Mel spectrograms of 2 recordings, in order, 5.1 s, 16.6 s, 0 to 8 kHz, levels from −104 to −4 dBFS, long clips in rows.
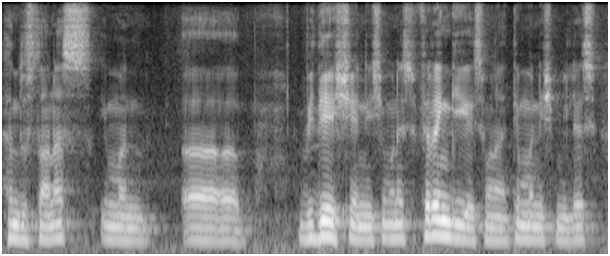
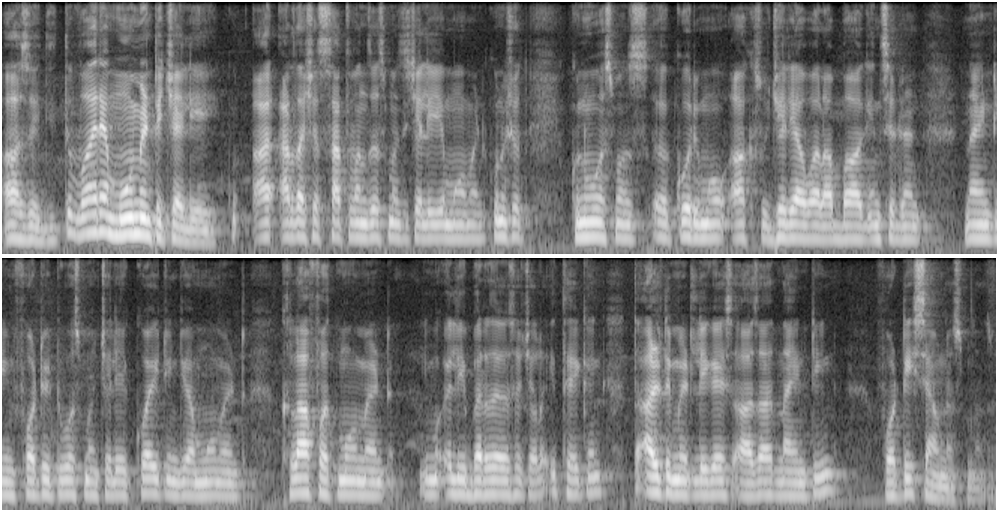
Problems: none marked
